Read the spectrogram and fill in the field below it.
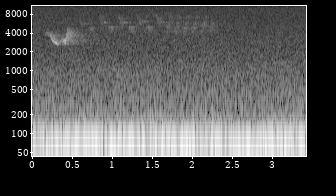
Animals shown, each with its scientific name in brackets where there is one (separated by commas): Nashville Warbler (Leiothlypis ruficapilla), Red-eyed Vireo (Vireo olivaceus)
